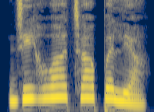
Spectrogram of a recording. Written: ಜಿಹ್ವಾಚಾಪಲ್ಯ

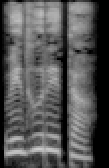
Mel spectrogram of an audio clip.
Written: ವಿಧುರಿತ

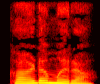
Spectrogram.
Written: ಗಡಿಮೀರು

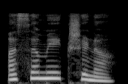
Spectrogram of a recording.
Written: ಅಸಮೇಕ್ಷಣ

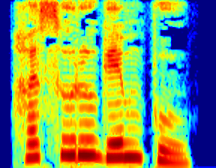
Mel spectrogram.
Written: ಹಸುರುಗೆಂಪು

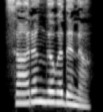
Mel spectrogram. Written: ಸಾರಂಗವದನ

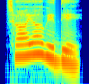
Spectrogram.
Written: ಛಾಯಾವಿದ್ಯೆ

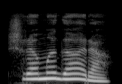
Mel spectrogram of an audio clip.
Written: ಶ್ರಮಗಾರ

